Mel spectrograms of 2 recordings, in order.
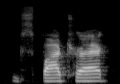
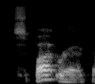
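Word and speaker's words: Spotrac: But spot track. God, I can't say that. How do you say that? Spot track. That, I think it's spot rack.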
